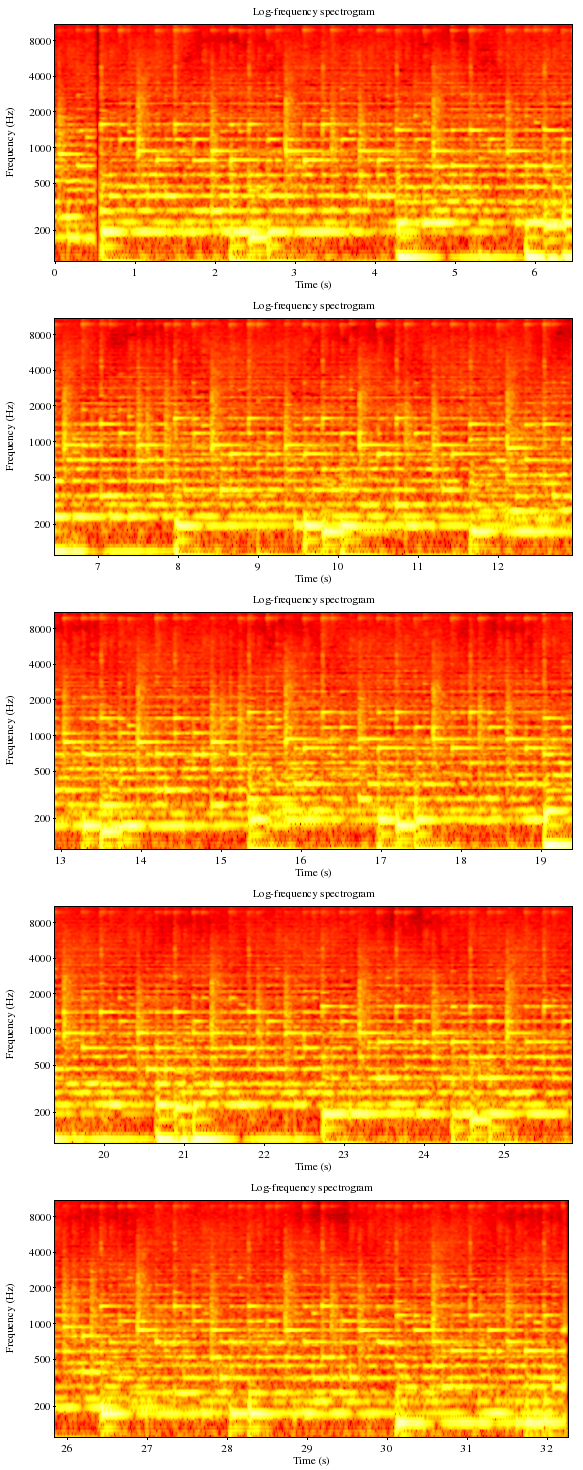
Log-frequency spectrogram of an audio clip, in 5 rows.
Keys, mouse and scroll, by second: 20.0-25.9 drag, 27.3 scroll down 1, 28.3 click, 30.8 scroll down 1, 31.4 click.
